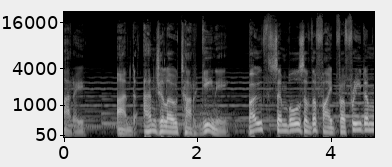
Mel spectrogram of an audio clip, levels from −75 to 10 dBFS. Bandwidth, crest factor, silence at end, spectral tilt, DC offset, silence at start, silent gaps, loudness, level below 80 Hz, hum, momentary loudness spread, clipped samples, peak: over 20 kHz; 14 dB; 0 s; -5 dB/octave; under 0.1%; 0 s; none; -19 LUFS; -48 dBFS; none; 12 LU; under 0.1%; -6 dBFS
